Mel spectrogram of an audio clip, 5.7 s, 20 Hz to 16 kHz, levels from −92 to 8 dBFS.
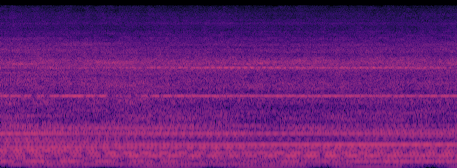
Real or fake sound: fake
